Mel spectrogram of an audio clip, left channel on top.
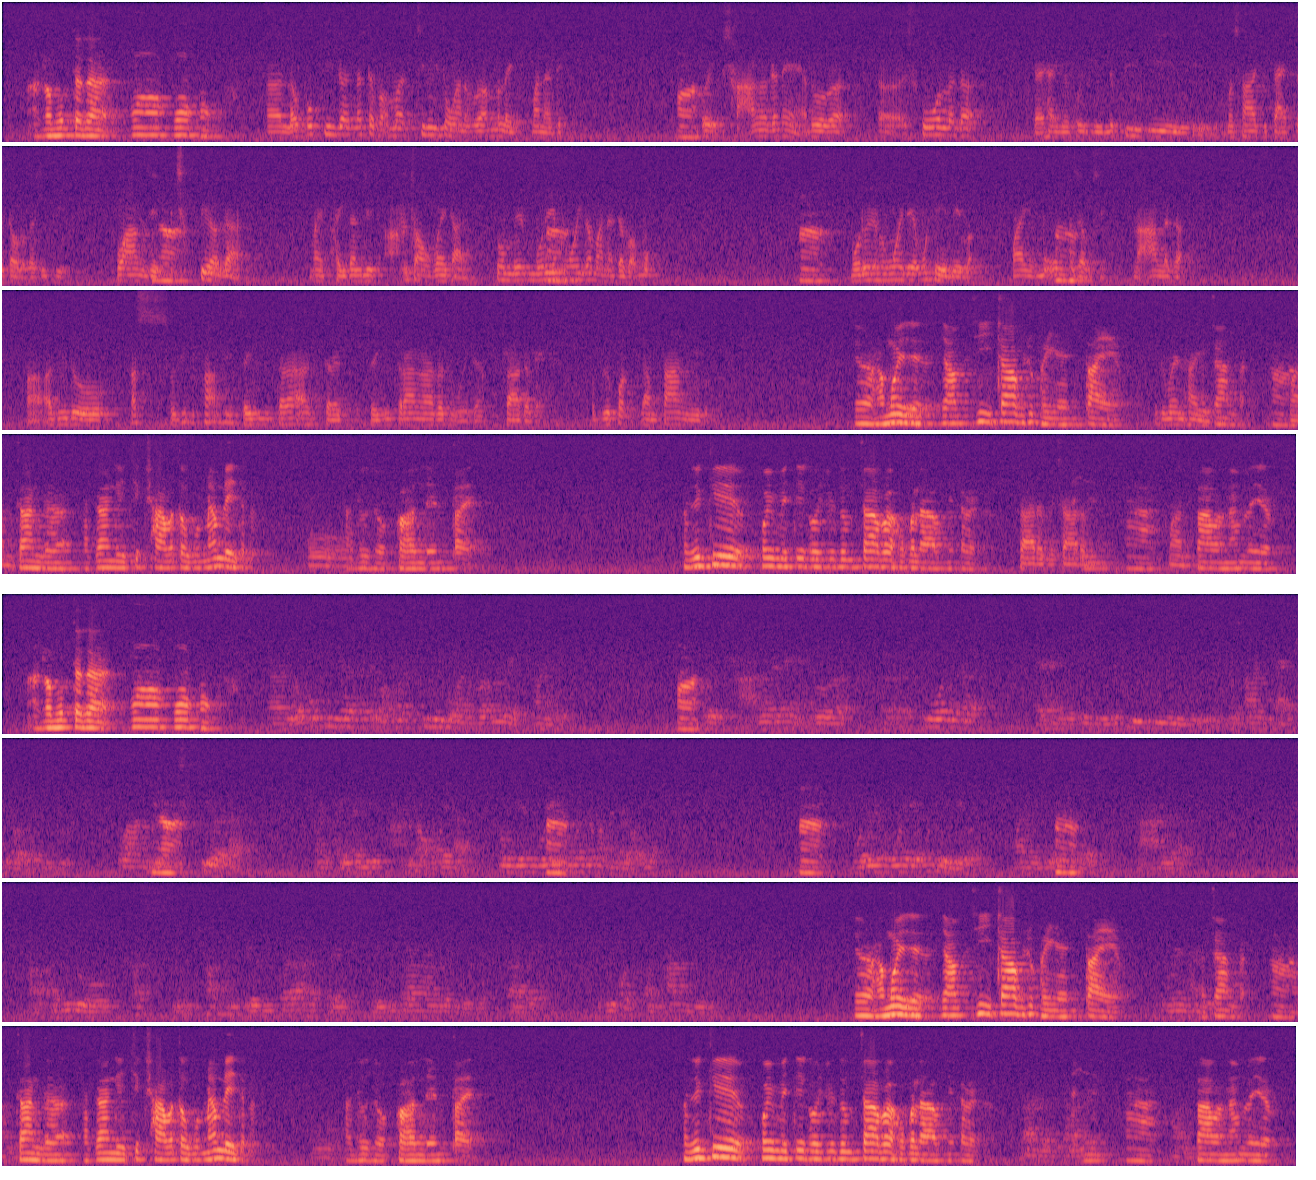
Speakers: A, on the right; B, on the left.
A: ꯑ ꯂꯕꯨꯛꯇꯒ ꯒꯣ ꯒꯣ ꯈꯣꯡꯕꯗꯣ꯫
B: ꯂꯧꯕꯨꯛꯀꯤꯒ ꯅꯠꯇꯕ ꯑꯃ ꯆꯤꯡꯒꯤ ꯇꯣꯉꯥꯟꯕ ꯑꯃ ꯂꯩ ꯃꯥꯟꯅꯗꯦ꯫
A: ꯑꯣ
B: ꯑꯩꯈꯣꯏ ꯁꯥꯡꯉꯒꯅꯦ ꯑꯗꯨꯒ ꯁꯣꯜꯂꯒ ꯀꯩ ꯍꯥꯏꯅꯤ ꯑꯩꯈꯣꯏꯒꯤ ꯅꯨꯄꯤꯒꯤ ꯃꯁꯥꯒꯤ ꯇꯥꯏꯞꯇ ꯇꯧꯔꯒ ꯁꯤꯒꯤ ꯈ꯭ꯋꯥꯡꯁꯦ
A: ꯑꯥ
B: ꯄꯤꯛꯁꯛ
A: ꯑꯥ
B: ꯄꯤꯛꯑꯒ ꯃꯥꯏ ꯐꯩꯒꯟꯁꯦ ꯌꯥꯝ ꯆꯥꯎꯕ ꯍꯥꯏꯇꯥꯔꯦ꯫ ꯁꯣꯝ ꯃꯣꯔꯦ
A: ꯑꯥ
B: ꯍꯪꯉꯣꯏꯒ ꯃꯥꯟꯅꯗꯕ ꯑꯃꯨꯛ
A: ꯑꯥ
B: ꯃꯣꯔꯦ ꯍꯉꯣꯏꯗꯩ ꯑꯃꯨꯛ ꯍꯦꯜꯂꯦꯕ ꯃꯥꯒꯤ ꯃꯑꯣꯡ
A: ꯑꯥ
B: ꯐꯖꯕꯁꯦ
A: ꯑꯥ
B: ꯅꯥꯍꯜꯂꯒ꯫ ꯥ ꯑꯗꯨꯗꯣ ꯑꯁ ꯍꯧꯖꯤꯛꯇꯤ ꯐꯥꯗ꯭ꯦ ꯆꯍꯤ ꯇꯔꯥ ꯇꯔꯦꯠ ꯆꯍꯤ ꯇꯔꯥꯃꯉꯥꯒꯁꯨ ꯑꯣꯏꯗ ꯆꯥꯗꯕ ꯑꯗꯨꯗ ꯄꯥꯛ ꯌꯥꯝ ꯇꯥꯡꯉꯦꯕ꯫
A: ꯍꯉꯣꯏꯁꯦ ꯌꯥꯝ ꯁꯤ ꯆꯥꯕꯁꯨ ꯐꯩ ꯍꯥꯏꯅ ꯇꯥꯏꯌꯦꯕ꯫
B: ꯑꯗꯨꯃꯥꯏꯅ ꯍꯥꯏꯌꯦ
A: ꯍꯛꯆꯥꯡꯗ ꯑ
B: ꯃꯥꯅꯦ
A: ꯍꯛꯆꯥꯡꯗ ꯍꯛꯆꯥꯡꯒꯤ ꯆꯤꯛ ꯁꯥꯕ ꯇꯧꯕ ꯃꯌꯥꯝ ꯂꯩꯗꯅ
B: ꯑꯣ ꯑꯣ꯫
A: ꯑꯗꯨꯗꯣ ꯐꯍꯜꯂꯦꯅ ꯇꯥꯏ꯫ ꯍꯧꯖꯤꯛꯇꯤ ꯑꯩꯈꯣꯏ ꯃꯩꯇꯩ ꯈꯣꯏꯖꯨ ꯑꯗꯨꯝ ꯆꯥꯕ ꯍꯧꯒꯠꯂꯛꯑꯕꯅꯤ ꯈꯔ ꯈꯔ
B: ꯆꯥꯔꯕꯅꯤ ꯆꯥꯔꯕꯅꯤ
A: ꯐꯩꯅꯦ ꯑ
B: ꯃꯥꯅꯦ
A: ꯆꯥꯕ ꯃꯌꯥꯝ ꯂꯩꯔ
